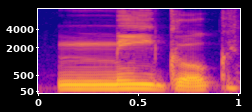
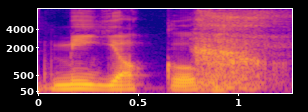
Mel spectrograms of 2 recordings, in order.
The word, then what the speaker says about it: 미역국: The miyeokguk, right? Not miiguk. This is miyeokguk. Miyeok is kelp, and the guk is the soup, so seaweed soup. That's delicious, by the way. That is delicious. And miyeokguk is this iconic soup,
